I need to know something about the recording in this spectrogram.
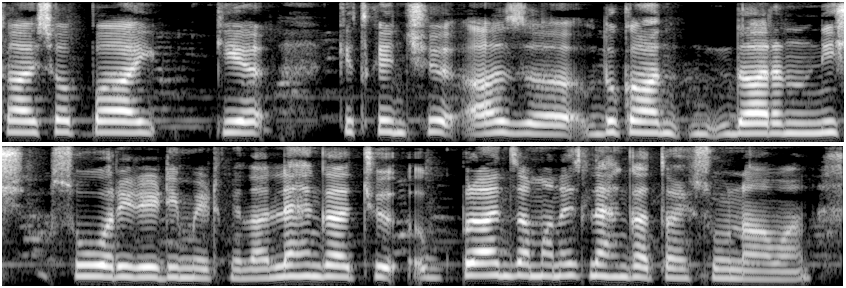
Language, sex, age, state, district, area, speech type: Kashmiri, female, 30-45, Jammu and Kashmir, Bandipora, rural, spontaneous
